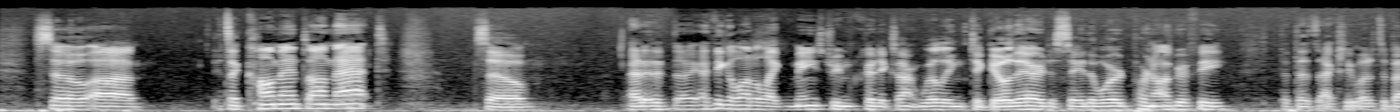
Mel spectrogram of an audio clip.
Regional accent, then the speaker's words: Pennsylvania, United States; I'm from Pennsylvania, right? Okay. That all the scenes in Gummo could have been in the town where I'm from in Pennsylvania.

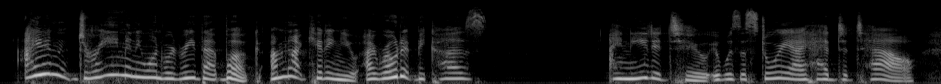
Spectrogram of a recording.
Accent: Kentucky, United States; also born or lived in Tucson; I lived for about 2 decades of my life in Tucson, but always I grew up in Eastern Kentucky and always wanted to come home to where my extended family is, and finally was able to do that.

